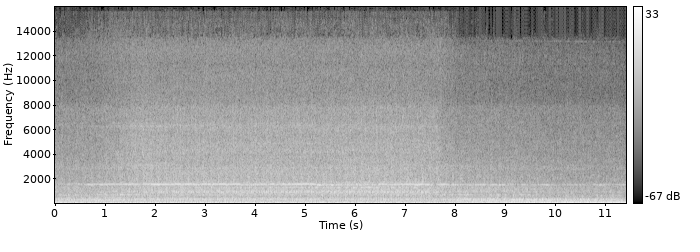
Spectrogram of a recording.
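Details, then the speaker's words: 1986 Chevrolet C20 Suburban with LS-swapped 6.0 LQ4 V8, test-fired after cam gear work (P0343): heavy lumpy idle rumble with rapid ticking puff from exhaust leaks, otherwise firing up well. "that sounds better firing up pretty good still got exhaust leaks so not good"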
